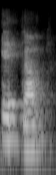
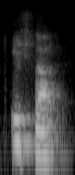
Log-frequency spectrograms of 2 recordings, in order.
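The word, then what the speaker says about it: ήτα: Ça se prononce en grec ancien, ça se dit Eta. En grec moderne, c'est Ita.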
